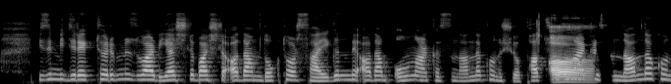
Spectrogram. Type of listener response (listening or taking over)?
listening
